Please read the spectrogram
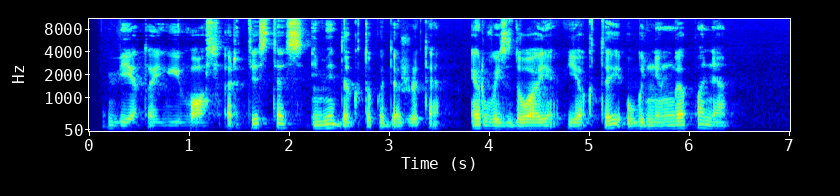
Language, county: Lithuanian, Vilnius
